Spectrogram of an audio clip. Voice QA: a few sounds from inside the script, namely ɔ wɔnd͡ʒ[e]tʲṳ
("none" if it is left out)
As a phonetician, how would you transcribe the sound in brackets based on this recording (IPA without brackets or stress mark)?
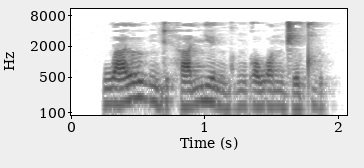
e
